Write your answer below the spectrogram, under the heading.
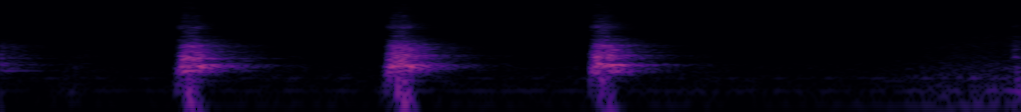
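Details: Labrador retriever giving three loud, abrupt barks roughly one second apart, then quiet with a faint hum and soft rustling at the end.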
